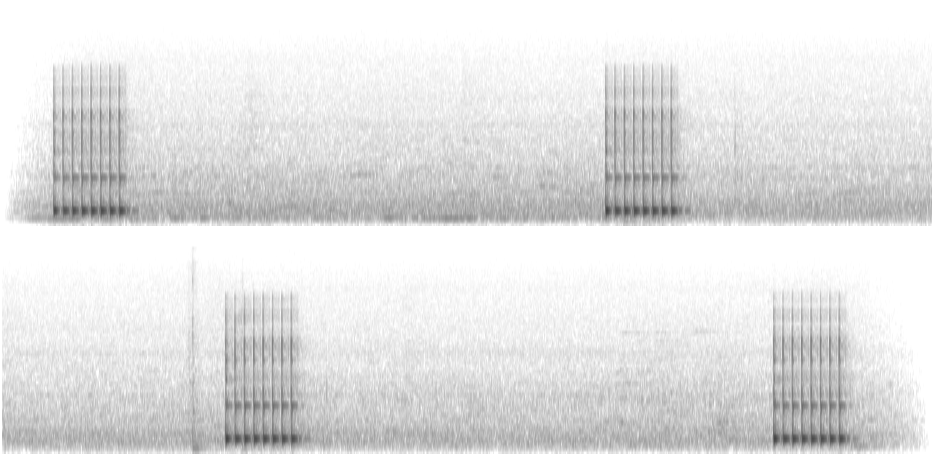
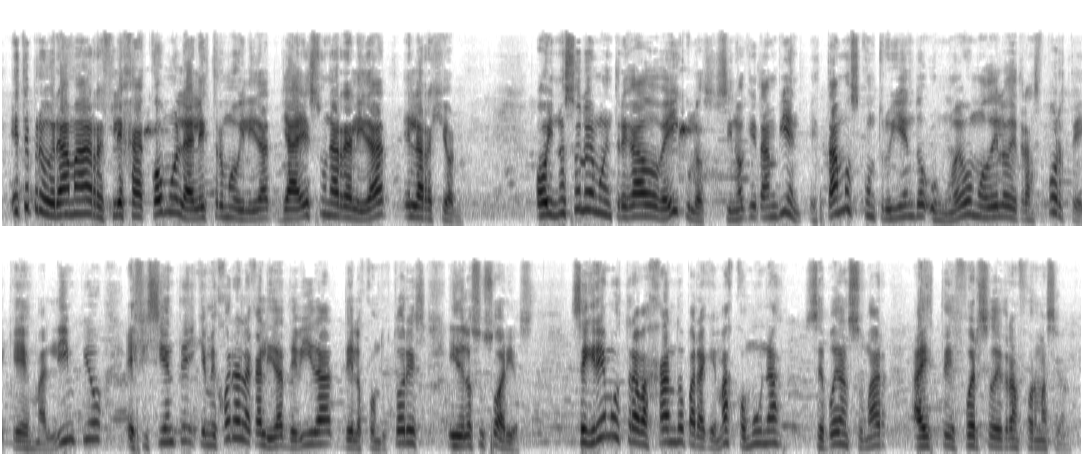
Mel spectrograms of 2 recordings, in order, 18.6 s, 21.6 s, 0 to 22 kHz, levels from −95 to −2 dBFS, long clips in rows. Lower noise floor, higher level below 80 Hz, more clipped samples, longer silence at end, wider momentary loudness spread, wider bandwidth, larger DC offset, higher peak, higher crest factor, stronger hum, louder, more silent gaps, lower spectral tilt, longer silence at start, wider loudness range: first, -70 dBFS vs -50 dBFS; second, under -90 dBFS vs -64 dBFS; neither; first, 0.7 s vs 0.15 s; first, 25 LU vs 11 LU; about the same, 13.5 kHz vs 12.5 kHz; neither; second, -24 dBFS vs -2 dBFS; about the same, 20 dB vs 20 dB; neither; second, -39 LUFS vs -20 LUFS; neither; about the same, -5 dB/octave vs -4 dB/octave; first, 0.45 s vs 0.1 s; first, 19 LU vs 7 LU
